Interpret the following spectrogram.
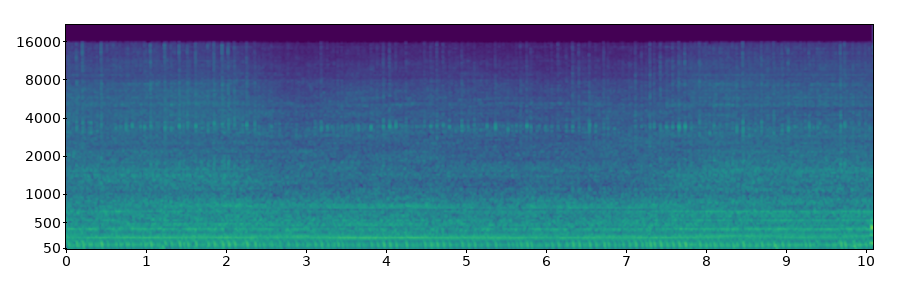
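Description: Small 49cc scooter engine idling steadily, an even low running note with no revving.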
